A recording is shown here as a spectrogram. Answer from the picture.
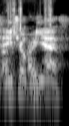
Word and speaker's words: Hopf: you some negative feedback my my last name's pronounced ho H like it's hopf yeah ho and it it's it's one of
